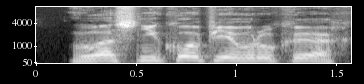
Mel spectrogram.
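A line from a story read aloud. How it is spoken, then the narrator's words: Shout. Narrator (Russian): крикнул он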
